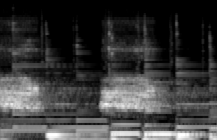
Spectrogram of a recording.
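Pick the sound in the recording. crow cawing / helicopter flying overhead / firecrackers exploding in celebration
crow cawing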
